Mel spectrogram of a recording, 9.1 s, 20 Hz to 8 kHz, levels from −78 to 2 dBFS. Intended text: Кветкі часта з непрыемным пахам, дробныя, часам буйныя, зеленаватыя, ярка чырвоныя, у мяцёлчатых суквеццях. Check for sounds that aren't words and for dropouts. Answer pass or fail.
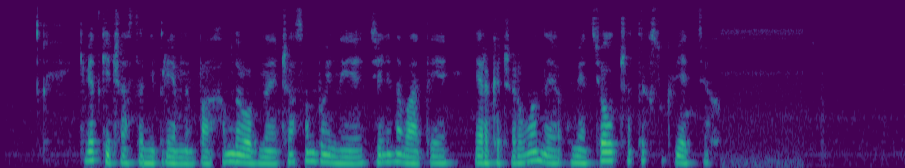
pass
